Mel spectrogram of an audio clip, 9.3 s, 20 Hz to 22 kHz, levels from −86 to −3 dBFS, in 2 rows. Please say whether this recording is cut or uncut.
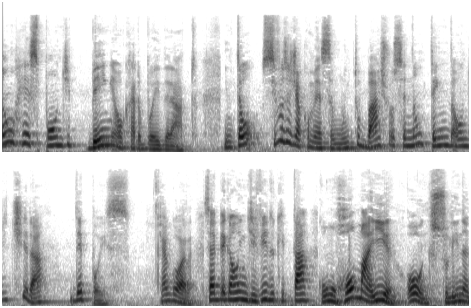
cut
